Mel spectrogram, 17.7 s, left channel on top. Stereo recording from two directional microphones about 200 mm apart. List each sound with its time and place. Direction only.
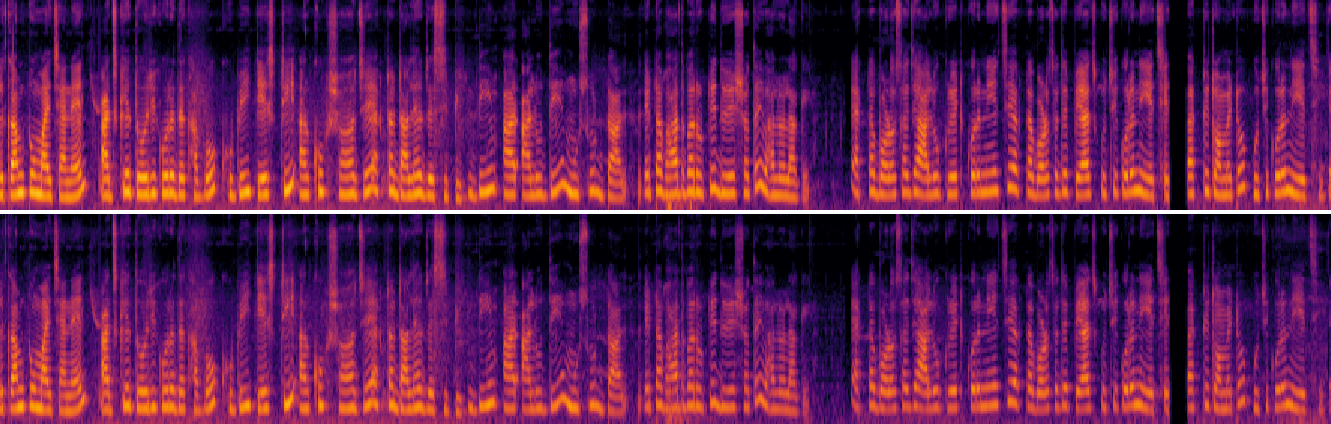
0.0 s speech: 20° left (ahead or behind)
